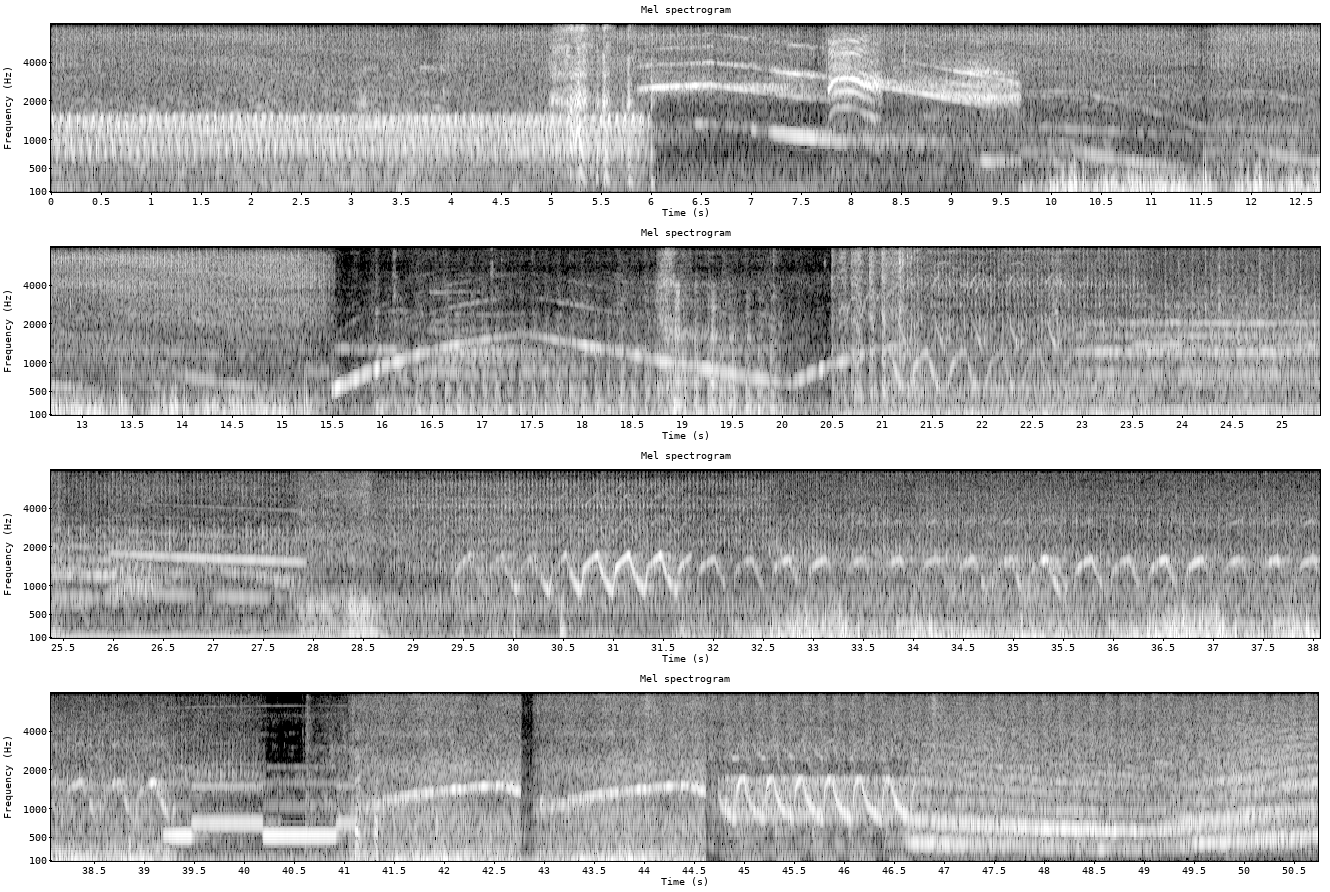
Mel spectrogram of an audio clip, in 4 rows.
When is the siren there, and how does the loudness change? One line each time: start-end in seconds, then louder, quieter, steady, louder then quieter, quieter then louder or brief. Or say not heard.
0.0-50.7 quieter then louder.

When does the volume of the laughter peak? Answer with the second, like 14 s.
5 s.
